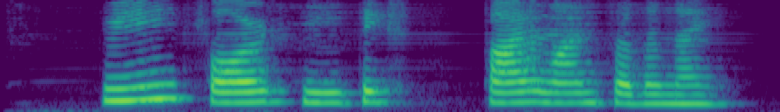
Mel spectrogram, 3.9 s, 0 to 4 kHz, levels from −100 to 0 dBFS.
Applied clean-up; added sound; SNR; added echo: neural mask model DeepFilterNet 3.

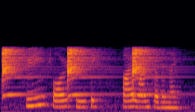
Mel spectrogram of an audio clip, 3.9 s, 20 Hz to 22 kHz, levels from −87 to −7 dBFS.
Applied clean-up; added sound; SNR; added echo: none; Gong; -4 dB; none.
